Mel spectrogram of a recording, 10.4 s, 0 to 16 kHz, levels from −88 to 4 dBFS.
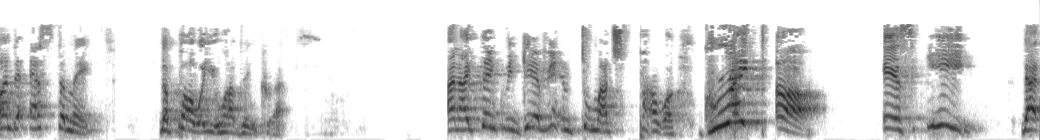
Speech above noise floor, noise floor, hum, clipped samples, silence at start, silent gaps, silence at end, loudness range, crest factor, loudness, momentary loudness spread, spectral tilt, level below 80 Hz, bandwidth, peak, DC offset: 66 dB; -85 dBFS; none; under 0.1%; 0 s; none; 0 s; 8 LU; 18 dB; -18 LUFS; 14 LU; -2 dB/octave; -64 dBFS; 8.6 kHz; -2 dBFS; under 0.1%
